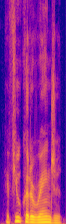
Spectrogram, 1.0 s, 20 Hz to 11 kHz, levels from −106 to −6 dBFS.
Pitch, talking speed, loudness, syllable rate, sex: 135 Hz, 305 wpm, -17 LUFS, 8.5 syllables/s, male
